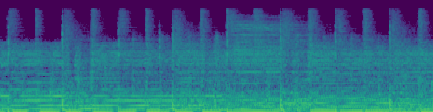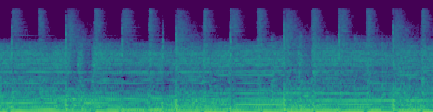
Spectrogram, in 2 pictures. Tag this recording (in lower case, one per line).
music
